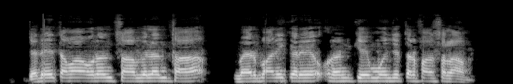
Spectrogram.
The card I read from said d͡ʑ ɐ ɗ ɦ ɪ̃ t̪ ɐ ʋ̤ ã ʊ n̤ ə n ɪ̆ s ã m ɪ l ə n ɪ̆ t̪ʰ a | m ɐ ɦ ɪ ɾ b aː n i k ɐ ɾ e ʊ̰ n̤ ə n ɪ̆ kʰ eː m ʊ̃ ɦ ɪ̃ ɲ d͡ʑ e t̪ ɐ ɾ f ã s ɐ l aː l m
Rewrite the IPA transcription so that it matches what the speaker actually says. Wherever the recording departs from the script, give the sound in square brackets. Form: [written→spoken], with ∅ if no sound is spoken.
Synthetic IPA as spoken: d͡ʑ ɐ ɗ ɦ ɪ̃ t̪ ɐ ʋ̤ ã ʊ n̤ ə n ɪ̆ s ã m ɪ l ə n ɪ̆ t̪ʰ a | m ɐ ɦ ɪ ɾ b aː n i k ɐ ɾ e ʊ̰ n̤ ə n ɪ̆ kʰ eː m ʊ̃ ɦ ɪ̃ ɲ d͡ʑ e t̪ ɐ ɾ f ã s ɐ l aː [l→∅] m

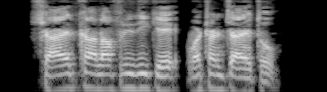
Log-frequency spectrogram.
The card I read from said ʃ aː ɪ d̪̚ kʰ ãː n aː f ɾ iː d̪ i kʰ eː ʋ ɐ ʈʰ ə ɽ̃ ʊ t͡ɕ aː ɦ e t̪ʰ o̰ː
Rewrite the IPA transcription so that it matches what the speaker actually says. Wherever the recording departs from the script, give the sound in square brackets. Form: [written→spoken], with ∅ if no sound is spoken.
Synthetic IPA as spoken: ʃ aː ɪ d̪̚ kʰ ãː n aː f ɾ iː d̪ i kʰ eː ʋ ɐ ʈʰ ə ɽ̃ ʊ t͡ɕ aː ɦ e t̪ʰ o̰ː

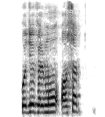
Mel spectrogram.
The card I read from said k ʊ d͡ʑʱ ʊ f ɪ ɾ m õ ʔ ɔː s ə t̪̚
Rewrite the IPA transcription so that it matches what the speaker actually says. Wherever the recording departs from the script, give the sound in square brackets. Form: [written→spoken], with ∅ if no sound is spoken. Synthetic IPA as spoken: k ʊ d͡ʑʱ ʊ f ɪ [ɾ→l] m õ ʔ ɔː s ə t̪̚

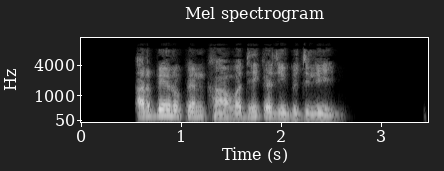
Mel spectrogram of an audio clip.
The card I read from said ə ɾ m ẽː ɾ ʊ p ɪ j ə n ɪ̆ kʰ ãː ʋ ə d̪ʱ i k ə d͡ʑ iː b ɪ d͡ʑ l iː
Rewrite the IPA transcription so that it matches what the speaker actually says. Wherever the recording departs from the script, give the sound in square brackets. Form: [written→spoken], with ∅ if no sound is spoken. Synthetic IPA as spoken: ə ɾ [m→b] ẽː ɾ ʊ p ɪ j ə n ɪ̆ kʰ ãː ʋ ə d̪ʱ [i→iː] k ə d͡ʑ iː b ɪ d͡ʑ l iː

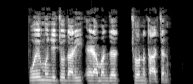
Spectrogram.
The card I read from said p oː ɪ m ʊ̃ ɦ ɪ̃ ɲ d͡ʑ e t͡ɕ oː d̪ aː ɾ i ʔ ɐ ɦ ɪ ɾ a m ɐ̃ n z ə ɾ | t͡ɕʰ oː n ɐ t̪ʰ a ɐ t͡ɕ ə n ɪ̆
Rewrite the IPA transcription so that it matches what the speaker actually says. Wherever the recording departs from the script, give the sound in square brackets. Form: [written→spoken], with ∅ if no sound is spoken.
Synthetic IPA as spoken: p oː ɪ m ʊ̃ ɦ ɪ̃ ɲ d͡ʑ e t͡ɕ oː d̪ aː ɾ i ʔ ɐ ɦ ɪ [ɾ→ɽ] a m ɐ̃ n z ə ɾ | t͡ɕʰ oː n ɐ t̪ʰ a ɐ t͡ɕ ə n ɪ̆

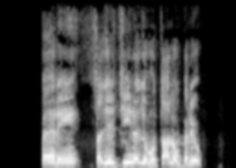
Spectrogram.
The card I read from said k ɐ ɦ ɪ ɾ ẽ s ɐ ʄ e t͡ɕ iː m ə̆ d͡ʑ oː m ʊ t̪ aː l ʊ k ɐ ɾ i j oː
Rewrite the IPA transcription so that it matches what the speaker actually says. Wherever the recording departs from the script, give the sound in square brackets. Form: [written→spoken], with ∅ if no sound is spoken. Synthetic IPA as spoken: [k→p] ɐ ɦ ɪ ɾ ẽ s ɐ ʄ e t͡ɕ iː [m→n] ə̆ d͡ʑ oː m ʊ t̪ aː l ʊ k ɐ ɾ i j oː

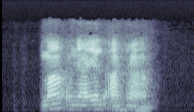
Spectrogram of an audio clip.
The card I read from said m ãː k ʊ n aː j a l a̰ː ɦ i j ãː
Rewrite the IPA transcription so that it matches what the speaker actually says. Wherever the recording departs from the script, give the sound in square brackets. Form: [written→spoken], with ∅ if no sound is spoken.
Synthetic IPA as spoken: m ãː [k→ʔ] ʊ [n→ɲ] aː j [a→ə] l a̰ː ɦ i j ãː

